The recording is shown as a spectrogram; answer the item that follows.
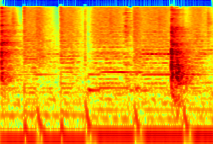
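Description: Background music with held notes, over a metal utensil scraping and clicking against a glass baking dish as a sticky rice cake is cut, with one louder scrape near the end.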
